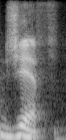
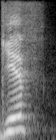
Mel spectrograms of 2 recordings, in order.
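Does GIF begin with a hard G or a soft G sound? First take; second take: soft; hard. First: It begins with a soft G sound. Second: It begins with a hard G sound. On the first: The speaker calls it wrong. "not GIF" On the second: The speaker calls it right. "Hashtag hard G"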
